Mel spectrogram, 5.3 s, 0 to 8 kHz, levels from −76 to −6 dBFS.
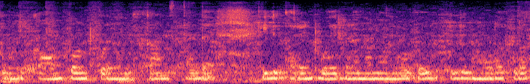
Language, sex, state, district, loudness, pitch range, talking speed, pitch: Kannada, female, Karnataka, Bijapur, -14 LUFS, 195-210 Hz, 160 wpm, 200 Hz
